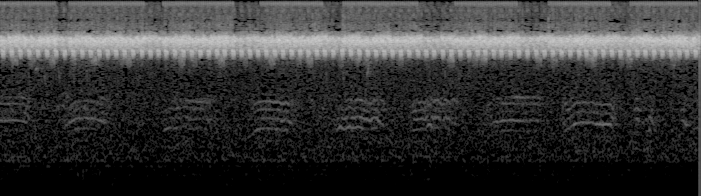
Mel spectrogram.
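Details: High steady cricket trilling with regularly pulsing upper notes along the Barcoo River, Welford National Park, Outback Queensland at summer sunset; a bird repeats short wavering, quavering phrases roughly once a second beneath the insects.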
